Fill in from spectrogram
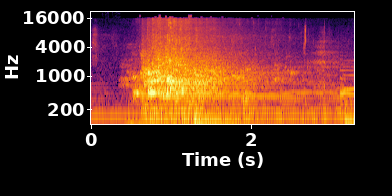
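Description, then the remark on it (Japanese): A loud rush of hot water surges in and splashes, then subsides into a steady pouring and draining hiss before fading, with a low hum underneath and no voices. “じゃあお湯がね今ザバーンって流れた音が皆様聞こえたでしょうか”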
